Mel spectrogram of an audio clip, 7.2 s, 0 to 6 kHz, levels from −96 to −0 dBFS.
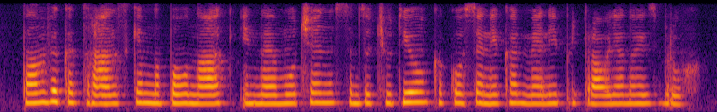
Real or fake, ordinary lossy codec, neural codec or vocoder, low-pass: fake; none; codec, 16 kHz in and 24 kHz out, 1 kbps, XY-Tokenizer; 5.4 kHz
